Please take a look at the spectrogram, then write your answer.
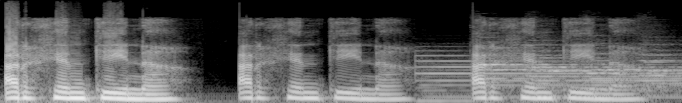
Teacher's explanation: The soft G sound in Spanish sounds exactly like the J we just learned. In Spanish, when the letter G comes before E or I, it makes the same throaty J sound. · The G before E makes the throaty J sound.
